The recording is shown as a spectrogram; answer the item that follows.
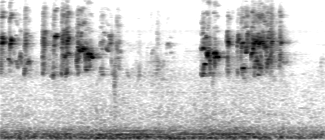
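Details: Lovebirds in a colony give two bursts of rapid, shrill twittering, the first over about a second, the second after a quieter gap of roughly a second and a half. Faint low background hum.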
